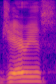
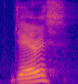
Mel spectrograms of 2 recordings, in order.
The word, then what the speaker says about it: Jairus: the the home of do you all say gyrus of Jarius how y'all say it how you say it Jairus like he went to Jared and Jared Jairus one called gyrus Jarius you know what I'm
